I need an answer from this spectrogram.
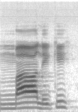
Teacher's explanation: یہ میم کو تھوڑا لمبا کریں گے اور میم کی آواز ناک میں نہیں جانی چاہیے، ما نہیں پڑھنا چاہیے۔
